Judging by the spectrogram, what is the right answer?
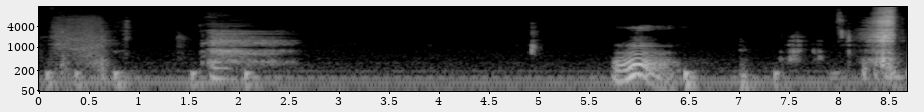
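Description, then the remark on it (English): Sips and swallows from a drink, a few soft slurps and breaths spaced out over quiet pauses, with a louder gulp near the middle and an exhale at the end. “Now I'm going to have a sip of a drink because I'm going to get a bit into it here.”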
